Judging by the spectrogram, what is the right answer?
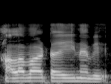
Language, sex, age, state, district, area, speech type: Telugu, male, 30-45, Andhra Pradesh, Vizianagaram, rural, spontaneous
